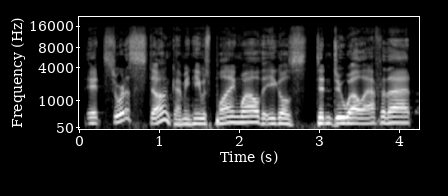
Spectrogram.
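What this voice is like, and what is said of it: Put-on Philadelphia accent, sports-radio caller. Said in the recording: “Do you want me to do a Philly accent while I do the rest of it? ... Like a WIP sports caller?”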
